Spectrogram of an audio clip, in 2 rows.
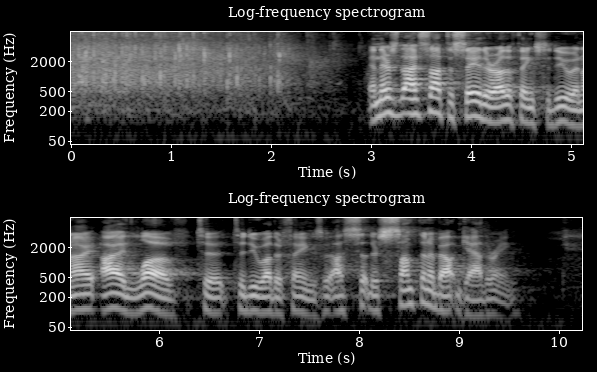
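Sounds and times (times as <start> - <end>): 
audience clapping: 0.0 - 3.0
speech: 3.0 - 9.6.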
